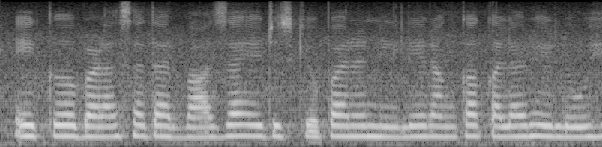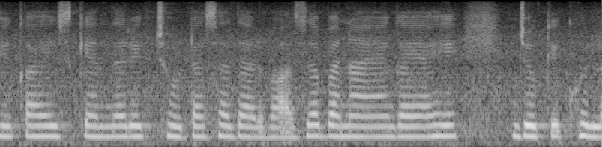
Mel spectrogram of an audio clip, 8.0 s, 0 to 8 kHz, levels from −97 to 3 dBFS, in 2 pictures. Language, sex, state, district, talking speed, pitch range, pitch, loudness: Hindi, female, West Bengal, Malda, 200 wpm, 215-220 Hz, 215 Hz, -16 LUFS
